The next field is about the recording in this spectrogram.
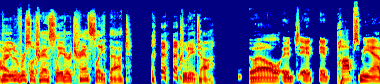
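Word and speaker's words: coup d'état: despite the universal translator, cannot pronounce coup d'etat. And it's just so awkward and lame the way that line gets delivered and is written. Right. Yeah. No stupid coup de. Right. It's French.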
